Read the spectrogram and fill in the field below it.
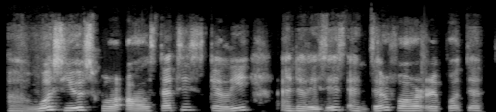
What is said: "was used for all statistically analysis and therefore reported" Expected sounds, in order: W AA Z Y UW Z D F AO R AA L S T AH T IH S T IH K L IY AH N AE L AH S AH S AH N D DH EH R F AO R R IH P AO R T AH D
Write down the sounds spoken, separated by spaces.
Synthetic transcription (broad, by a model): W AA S Y UW S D F AO R AA L S T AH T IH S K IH L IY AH N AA L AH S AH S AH N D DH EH R F AO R R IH P AO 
